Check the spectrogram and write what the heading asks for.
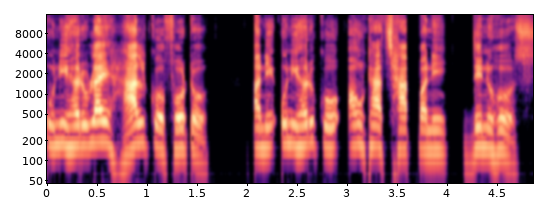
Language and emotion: Nepali, neutral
